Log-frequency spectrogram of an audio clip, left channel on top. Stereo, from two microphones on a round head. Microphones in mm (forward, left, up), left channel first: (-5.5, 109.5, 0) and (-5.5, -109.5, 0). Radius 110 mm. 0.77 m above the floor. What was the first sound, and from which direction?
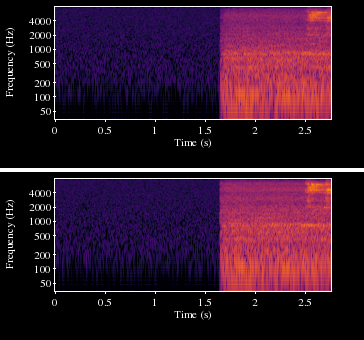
A bird, 45° right (ahead or behind).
